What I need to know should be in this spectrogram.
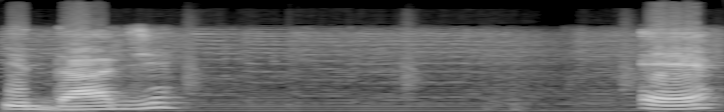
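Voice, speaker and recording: A man with a Brazilian Portuguese accent teaching a programming lesson, dictating code symbol by symbol with hesitant pauses. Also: medium pitch, gravelly, dark tone, soft background music. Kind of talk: slow screen-cast coding lesson, dictating code aloud.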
